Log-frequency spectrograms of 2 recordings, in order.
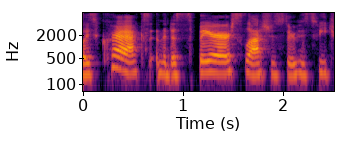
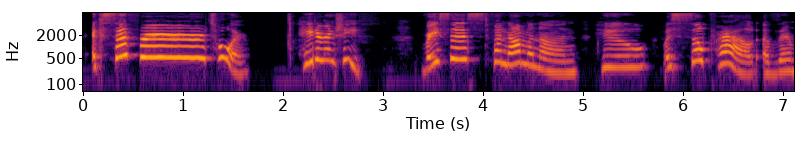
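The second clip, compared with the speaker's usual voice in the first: mocking; 9 semitones higher than usual. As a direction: sneer at the villain. Mocking villain Tor.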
